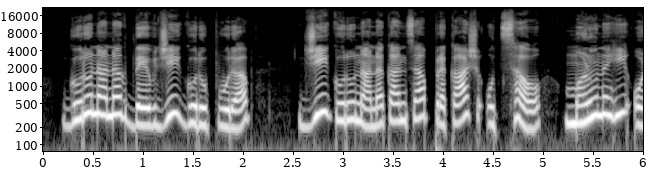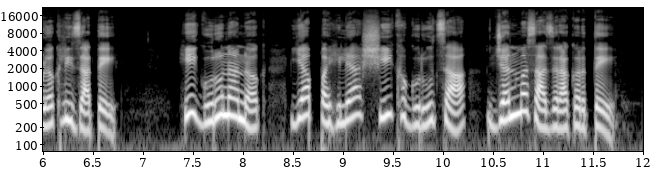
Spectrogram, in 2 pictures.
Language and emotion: Marathi, neutral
